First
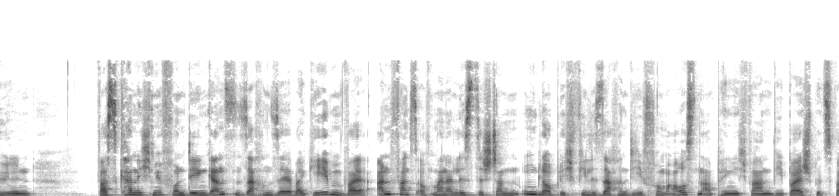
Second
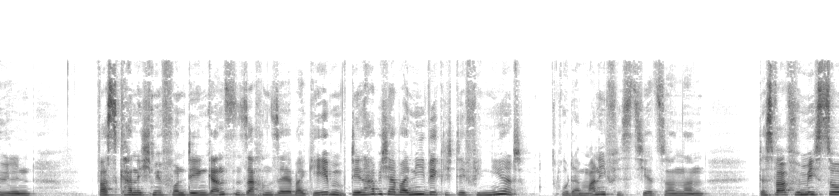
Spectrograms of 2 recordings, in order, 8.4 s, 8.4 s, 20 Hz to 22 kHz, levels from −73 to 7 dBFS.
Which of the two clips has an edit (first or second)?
second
